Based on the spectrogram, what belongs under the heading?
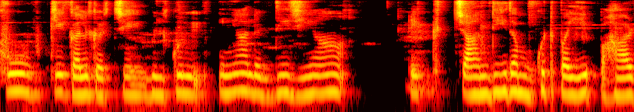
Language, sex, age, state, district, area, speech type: Dogri, female, 30-45, Jammu and Kashmir, Jammu, urban, spontaneous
